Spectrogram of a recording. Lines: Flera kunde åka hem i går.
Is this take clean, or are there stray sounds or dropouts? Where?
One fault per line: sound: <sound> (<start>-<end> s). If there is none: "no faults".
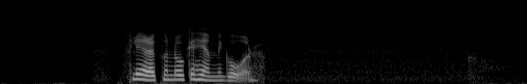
no faults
